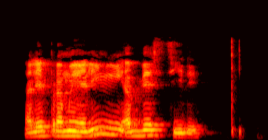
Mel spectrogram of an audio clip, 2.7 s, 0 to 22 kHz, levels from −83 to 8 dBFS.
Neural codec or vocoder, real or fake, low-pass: none; real; 7.2 kHz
